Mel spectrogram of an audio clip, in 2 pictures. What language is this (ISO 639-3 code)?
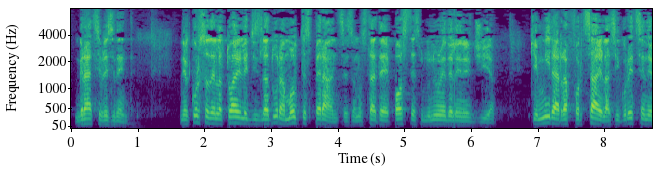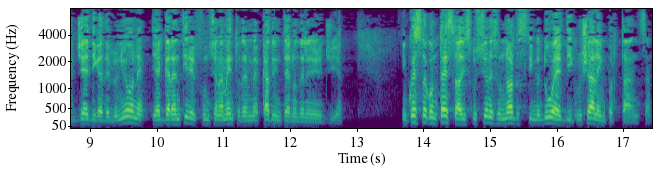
ita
